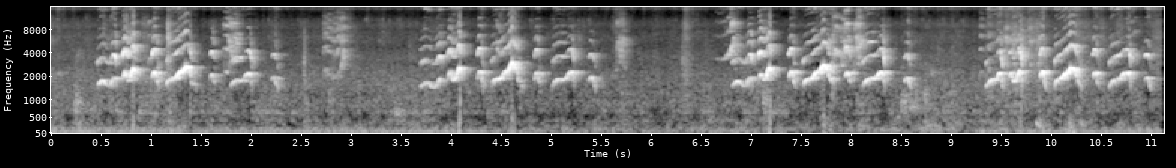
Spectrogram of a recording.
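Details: A budgerigar's chirping: rapid strings of squeaky, curling notes delivered in four bursts, each about a second long, with brief quiet spells between and a soft hum behind.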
